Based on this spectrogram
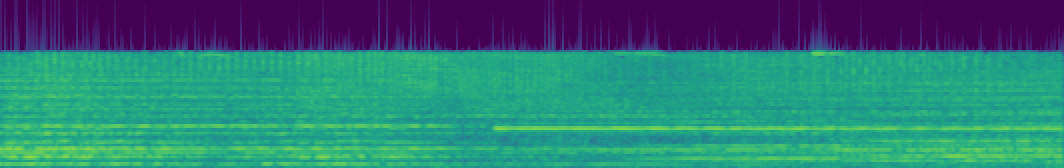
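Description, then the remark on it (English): Dolphins scanning the water ahead with sonar while heading towards the Azores, hunting scad mackerel: a rapid, continuous train of dry echolocation ticking that runs steadily throughout, layered over sustained tonal hums and drones. “The dolphins scan the water ahead with their sonar.”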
